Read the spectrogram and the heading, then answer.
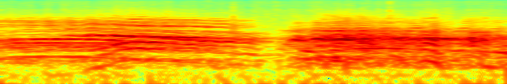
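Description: Goats and sheep bleat loudly and close by, two long wavering cries overlapping in quick succession with a brief pause between them.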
